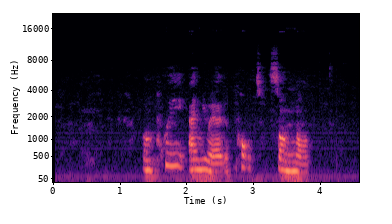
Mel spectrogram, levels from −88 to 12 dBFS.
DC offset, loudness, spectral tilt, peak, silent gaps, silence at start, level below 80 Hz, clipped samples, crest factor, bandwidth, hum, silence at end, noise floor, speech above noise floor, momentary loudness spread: under 0.1%; -20 LUFS; -7.5 dB/octave; -4 dBFS; none; 1.35 s; -44 dBFS; under 0.1%; 18 dB; 7.8 kHz; none; 0.75 s; -54 dBFS; 35 dB; 11 LU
